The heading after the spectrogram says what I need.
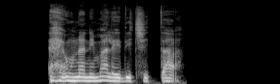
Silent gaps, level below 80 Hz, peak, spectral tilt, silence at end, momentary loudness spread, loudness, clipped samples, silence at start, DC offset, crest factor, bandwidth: none; -52 dBFS; -2 dBFS; -6.5 dB/octave; 1 s; 9 LU; -14 LUFS; under 0.1%; 0.5 s; under 0.1%; 14 dB; 16 kHz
